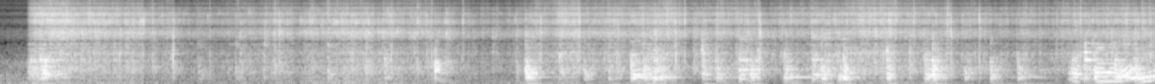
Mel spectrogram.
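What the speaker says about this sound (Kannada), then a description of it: "ಎಣ್ಣೆ ಹಾಕಿದ್ದೀನಿ. ಒಗ್ಗರಣೆಗೆ ಈರುಳ್ಳಿ ಹಾಕಿ" Onion frying in hot oil as a tempering for saaru, a steady close sizzle with stirring and scraping clatter throughout.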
